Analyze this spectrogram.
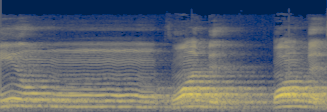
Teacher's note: sempurnakan Qalqalah pada huruf ba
